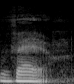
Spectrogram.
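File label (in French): "verts" French adjective, masculine plural; Colors and Adjectives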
